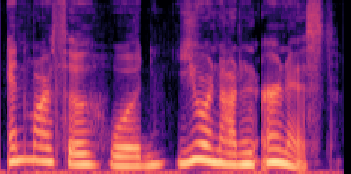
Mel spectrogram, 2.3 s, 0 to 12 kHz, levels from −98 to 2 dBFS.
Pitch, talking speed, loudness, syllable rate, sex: 230 Hz, 180 wpm, -14 LUFS, 5.3 syllables/s, female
